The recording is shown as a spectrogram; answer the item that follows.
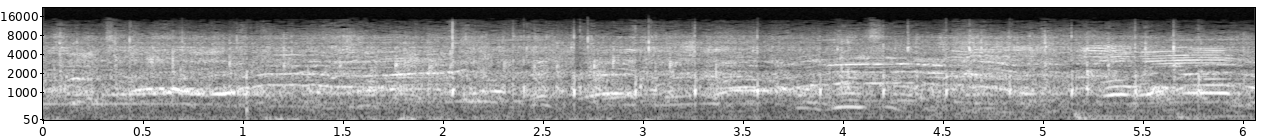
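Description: Indistinct shouting and calling from spectators and players during a play at a youth baseball field, voices overlapping and drawn out, with steady outdoor field noise underneath.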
